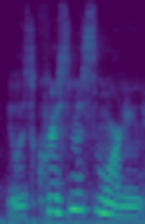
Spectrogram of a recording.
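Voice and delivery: usual speaking voice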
